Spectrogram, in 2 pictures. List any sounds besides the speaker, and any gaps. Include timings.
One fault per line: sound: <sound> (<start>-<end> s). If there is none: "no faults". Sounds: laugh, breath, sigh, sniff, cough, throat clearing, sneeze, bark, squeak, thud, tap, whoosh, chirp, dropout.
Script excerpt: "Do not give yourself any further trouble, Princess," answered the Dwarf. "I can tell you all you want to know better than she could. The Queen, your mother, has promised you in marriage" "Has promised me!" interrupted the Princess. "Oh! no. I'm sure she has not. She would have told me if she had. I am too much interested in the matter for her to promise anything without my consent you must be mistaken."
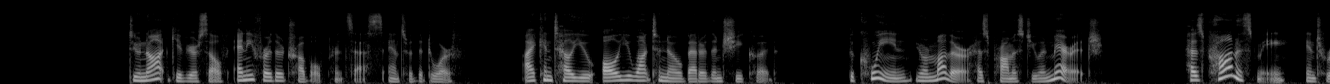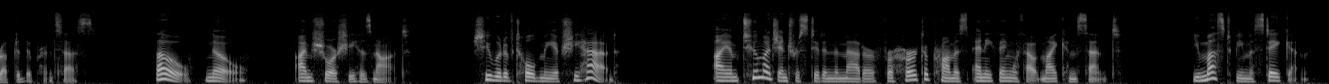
no faults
